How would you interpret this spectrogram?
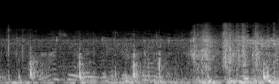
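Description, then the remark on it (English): Horses galloping in the rain at a house near the border of the United States and Mexico, the Cisco Kid and his partner arriving, a quick rhythmic drumming of hooves that grows louder near the end. “Yes, I hear them. Horses galloping.”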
